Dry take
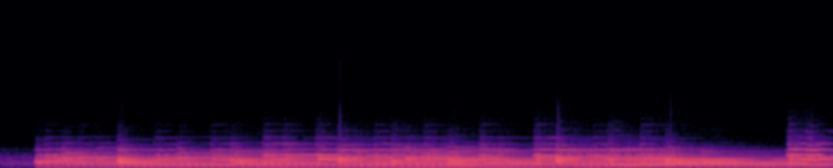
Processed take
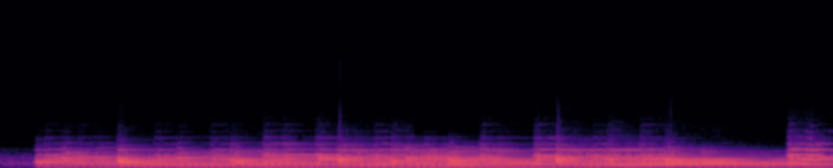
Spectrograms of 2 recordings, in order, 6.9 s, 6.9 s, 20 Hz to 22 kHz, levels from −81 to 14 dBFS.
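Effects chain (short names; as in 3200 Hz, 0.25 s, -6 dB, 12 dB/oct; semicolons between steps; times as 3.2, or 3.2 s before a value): 3.45–4.01 LPF 4000 Hz 24 dB/oct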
